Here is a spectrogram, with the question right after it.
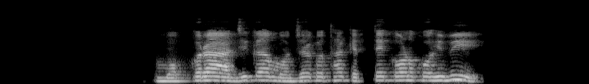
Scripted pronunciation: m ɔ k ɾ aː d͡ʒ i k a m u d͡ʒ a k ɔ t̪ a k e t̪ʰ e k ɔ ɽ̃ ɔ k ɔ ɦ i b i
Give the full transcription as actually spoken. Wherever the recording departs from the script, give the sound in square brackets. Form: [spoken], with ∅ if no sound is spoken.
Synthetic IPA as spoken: m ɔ k ɾ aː d͡ʒ i k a m [ɔ] d͡ʒ a k ɔ [t̪ʰ] a k e [t̪] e k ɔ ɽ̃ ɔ k ɔ ɦ i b i

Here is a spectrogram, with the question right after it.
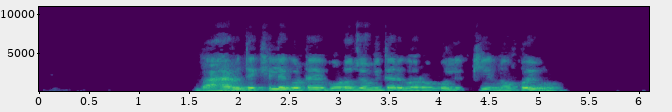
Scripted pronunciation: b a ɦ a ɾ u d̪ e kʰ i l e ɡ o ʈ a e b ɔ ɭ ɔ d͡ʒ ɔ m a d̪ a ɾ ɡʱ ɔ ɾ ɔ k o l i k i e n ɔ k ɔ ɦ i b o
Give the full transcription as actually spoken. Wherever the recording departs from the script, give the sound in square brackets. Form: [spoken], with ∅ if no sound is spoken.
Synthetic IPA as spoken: b a ɦ a ɾ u d̪ e kʰ i l e ɡ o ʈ a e b ɔ [ɽ] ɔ d͡ʒ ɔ m [i] d̪ a ɾ ɡʱ ɔ ɾ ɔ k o l i k i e n ɔ k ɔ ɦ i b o

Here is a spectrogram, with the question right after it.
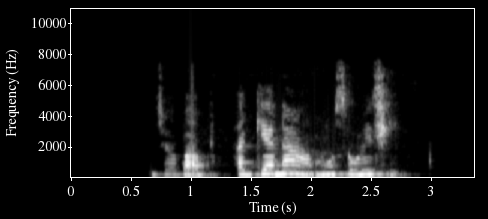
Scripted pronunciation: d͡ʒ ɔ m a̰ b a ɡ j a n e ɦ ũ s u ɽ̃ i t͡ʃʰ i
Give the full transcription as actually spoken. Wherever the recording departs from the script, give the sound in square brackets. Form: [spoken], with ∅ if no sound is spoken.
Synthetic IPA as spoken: d͡ʒ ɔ [b] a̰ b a ɡ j a n [a] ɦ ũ s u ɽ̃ i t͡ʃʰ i

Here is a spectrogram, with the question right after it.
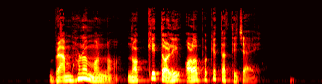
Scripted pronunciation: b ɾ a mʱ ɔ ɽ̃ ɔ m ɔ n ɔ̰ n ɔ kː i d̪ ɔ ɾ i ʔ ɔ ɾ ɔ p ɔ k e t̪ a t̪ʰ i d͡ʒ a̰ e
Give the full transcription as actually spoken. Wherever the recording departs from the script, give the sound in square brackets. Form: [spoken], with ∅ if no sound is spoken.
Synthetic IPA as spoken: b ɾ a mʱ ɔ ɽ̃ ɔ m ɔ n ɔ̰ n ɔ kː i [t̪] ɔ [ɭ] i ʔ ɔ [ɭ] ɔ p ɔ k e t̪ a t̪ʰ i d͡ʒ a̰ e

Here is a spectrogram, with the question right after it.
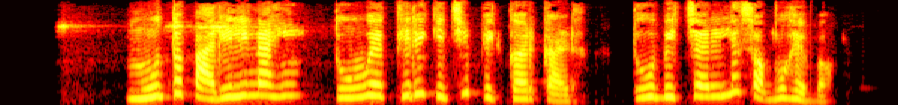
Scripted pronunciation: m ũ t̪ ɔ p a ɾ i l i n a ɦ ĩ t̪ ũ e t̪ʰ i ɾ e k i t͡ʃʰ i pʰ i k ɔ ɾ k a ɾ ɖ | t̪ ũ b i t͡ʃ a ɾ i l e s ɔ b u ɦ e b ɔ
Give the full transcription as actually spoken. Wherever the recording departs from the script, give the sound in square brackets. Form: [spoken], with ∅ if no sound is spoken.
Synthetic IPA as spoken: m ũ t̪ ɔ p a ɾ i l i n a ɦ ĩ t̪ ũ e t̪ʰ i ɾ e k i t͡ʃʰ i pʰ i k ɔ ɾ k a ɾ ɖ | t̪ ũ b i t͡ʃ a ɾ i l e s ɔ b u ɦ e b ɔ

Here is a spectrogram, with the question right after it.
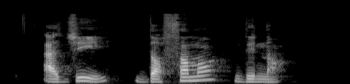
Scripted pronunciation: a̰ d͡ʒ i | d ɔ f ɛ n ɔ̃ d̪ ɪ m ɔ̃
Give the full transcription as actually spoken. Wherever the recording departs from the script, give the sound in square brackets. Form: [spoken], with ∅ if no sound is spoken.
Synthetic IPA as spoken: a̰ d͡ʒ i | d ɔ f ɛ [m] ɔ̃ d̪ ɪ [n] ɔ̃

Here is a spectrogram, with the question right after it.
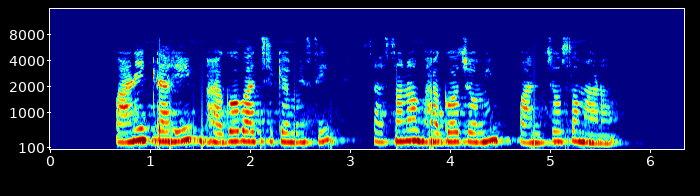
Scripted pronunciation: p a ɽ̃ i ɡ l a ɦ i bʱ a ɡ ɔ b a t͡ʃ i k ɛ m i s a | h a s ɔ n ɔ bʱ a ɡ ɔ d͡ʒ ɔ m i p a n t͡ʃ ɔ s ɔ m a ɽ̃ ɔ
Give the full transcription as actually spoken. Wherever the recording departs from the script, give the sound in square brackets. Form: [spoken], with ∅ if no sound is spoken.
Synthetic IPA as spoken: p a ɽ̃ i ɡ [ɾ] a ɦ i bʱ a ɡ ɔ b a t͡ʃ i k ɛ m i s [i] | [s] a s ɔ n ɔ bʱ a ɡ ɔ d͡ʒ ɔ m i p a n t͡ʃ ɔ s ɔ m a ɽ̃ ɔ

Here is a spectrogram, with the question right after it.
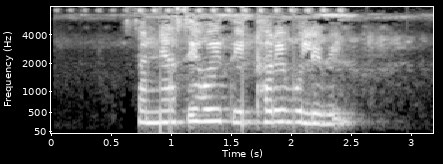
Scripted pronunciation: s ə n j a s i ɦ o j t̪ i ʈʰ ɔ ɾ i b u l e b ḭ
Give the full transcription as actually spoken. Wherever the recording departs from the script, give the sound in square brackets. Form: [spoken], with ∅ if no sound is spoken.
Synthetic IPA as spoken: s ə n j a s i ɦ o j t̪ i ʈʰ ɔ ɾ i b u l [i] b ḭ

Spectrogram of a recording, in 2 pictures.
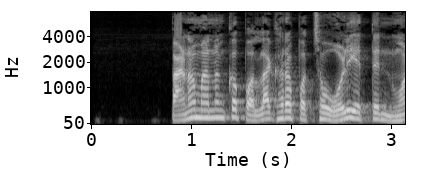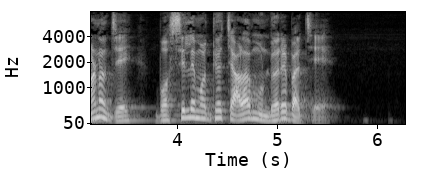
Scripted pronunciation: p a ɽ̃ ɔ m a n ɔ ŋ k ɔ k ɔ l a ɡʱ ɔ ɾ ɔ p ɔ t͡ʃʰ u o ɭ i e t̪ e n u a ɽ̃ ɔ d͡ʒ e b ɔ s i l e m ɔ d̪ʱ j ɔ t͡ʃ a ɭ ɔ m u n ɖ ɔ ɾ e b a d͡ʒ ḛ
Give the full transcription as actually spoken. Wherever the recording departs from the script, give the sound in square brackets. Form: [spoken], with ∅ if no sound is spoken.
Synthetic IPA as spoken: p a ɽ̃ ɔ m a n ɔ ŋ k ɔ [p] ɔ l a ɡʱ ɔ ɾ ɔ p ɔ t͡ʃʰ [ɔ] o ɭ i e t̪ e n u a ɽ̃ ɔ d͡ʒ e b ɔ s i l e m ɔ d̪ʱ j ɔ t͡ʃ a ɭ ɔ m u [ɳ] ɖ ɔ ɾ e b a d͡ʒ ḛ

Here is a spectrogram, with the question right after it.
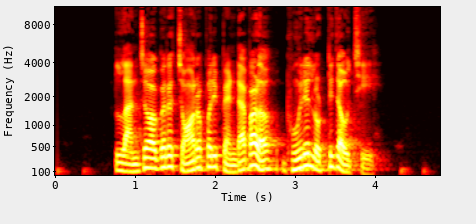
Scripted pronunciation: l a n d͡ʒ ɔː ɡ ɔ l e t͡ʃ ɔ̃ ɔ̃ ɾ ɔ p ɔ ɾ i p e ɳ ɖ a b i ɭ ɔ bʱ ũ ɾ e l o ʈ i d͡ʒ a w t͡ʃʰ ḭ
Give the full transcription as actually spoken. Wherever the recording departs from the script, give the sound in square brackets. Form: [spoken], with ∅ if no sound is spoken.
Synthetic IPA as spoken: l a n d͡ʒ ɔː ɡ ɔ [ɾ] e t͡ʃ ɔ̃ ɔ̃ ɾ ɔ p ɔ ɾ i p e ɳ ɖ a b [a] ɭ ɔ bʱ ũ ɾ e l o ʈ i d͡ʒ a w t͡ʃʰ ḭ

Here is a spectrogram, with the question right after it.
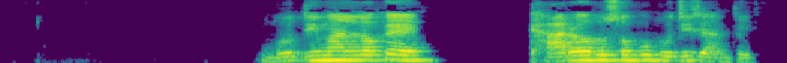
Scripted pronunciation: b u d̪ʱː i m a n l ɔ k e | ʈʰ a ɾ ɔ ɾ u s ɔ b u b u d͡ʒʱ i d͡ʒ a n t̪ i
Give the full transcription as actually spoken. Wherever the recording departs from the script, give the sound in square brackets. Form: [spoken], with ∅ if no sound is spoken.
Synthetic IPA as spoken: b u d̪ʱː i m a n l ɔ k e | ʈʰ a ɾ ɔ ɾ u s ɔ b u b u d͡ʒʱ i d͡ʒ a n t̪ i

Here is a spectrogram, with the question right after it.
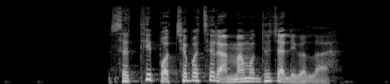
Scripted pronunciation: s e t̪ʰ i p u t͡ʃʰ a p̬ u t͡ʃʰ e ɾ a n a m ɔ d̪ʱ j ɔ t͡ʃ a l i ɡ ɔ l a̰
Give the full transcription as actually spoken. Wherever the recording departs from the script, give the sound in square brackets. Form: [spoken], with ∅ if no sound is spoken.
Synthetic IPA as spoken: s e t̪ʰ i p [ɔ] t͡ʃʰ [e] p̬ [ɔ] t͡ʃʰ e ɾ a [m] a m ɔ d̪ʱ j ɔ t͡ʃ a l i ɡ ɔ l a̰

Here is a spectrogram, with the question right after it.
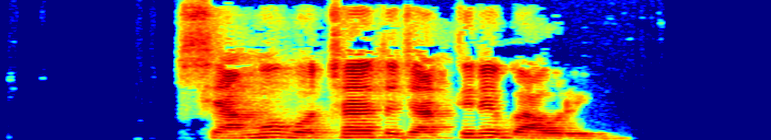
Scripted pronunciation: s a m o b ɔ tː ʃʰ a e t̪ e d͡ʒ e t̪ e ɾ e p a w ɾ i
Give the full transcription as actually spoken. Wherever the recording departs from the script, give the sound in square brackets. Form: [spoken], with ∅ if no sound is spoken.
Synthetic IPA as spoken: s a m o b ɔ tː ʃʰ a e t̪ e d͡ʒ [a] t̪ [i] ɾ e [b] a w ɾ i

